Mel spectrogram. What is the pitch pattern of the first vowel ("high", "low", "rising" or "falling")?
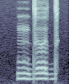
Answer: high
